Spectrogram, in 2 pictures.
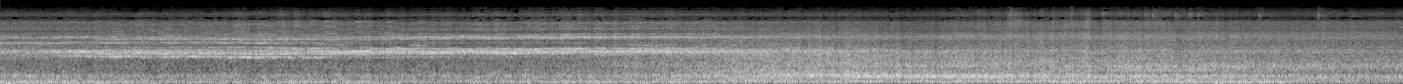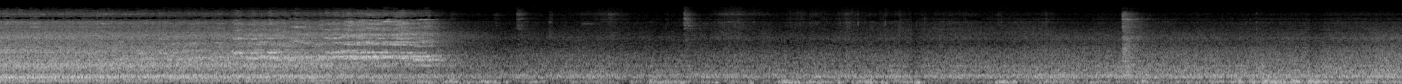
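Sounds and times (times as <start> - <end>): high wheel squeal: 0.0 - 9.4, 13.5 - 18.9
train rolling past: 0.0 - 28.0.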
